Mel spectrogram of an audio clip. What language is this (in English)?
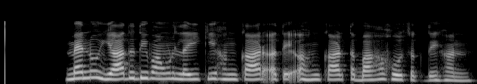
Punjabi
